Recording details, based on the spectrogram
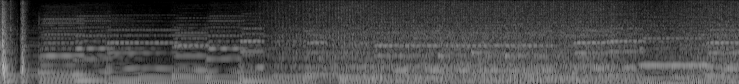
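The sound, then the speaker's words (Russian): The heavy diesel engine of a wheel loader rumbles steadily, its deep droning tone shifting in pitch as it revs and then settles into a continuous running hum, with a couple of sharp clunks at the start. The loader has arrived to clear snow. “Погрузчик приехал убирать снег.”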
